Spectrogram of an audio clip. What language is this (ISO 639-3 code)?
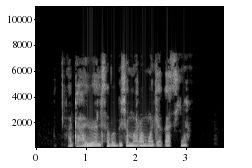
swa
